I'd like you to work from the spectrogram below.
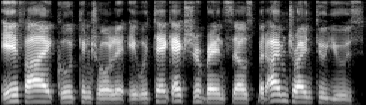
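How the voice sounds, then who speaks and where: A video creator muses about numbers and words in a rambling, philosophical monologue that wanders and pokes fun at himself, his accent slipping in and out. His voice is mid-range and clean, at a measured pace.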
